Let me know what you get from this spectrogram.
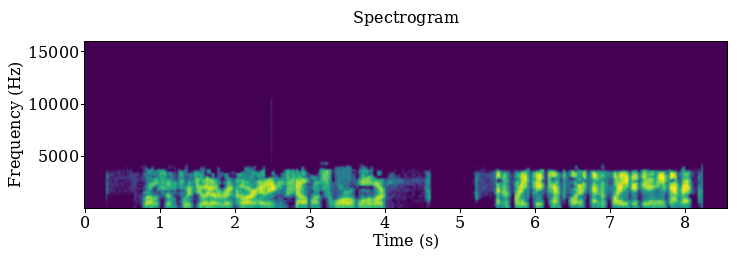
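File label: Sheriff, Parks, Sheriff radio scanner; Maricopa County (P25) - Thompson Peak; Shrf Mnt (Parks)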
